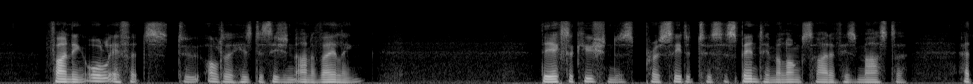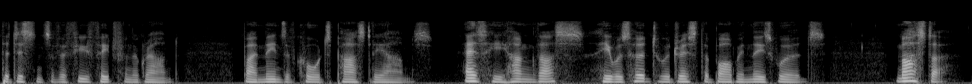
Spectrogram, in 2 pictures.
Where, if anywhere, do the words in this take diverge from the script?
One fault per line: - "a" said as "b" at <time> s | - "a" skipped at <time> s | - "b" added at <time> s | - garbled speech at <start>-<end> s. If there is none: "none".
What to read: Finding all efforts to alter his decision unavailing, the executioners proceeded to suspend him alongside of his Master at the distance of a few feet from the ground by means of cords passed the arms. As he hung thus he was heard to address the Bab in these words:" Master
none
